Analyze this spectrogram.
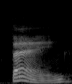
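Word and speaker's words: Thang: He proposed meaning the finance minister named Prime Minister Fang. Yeah, it's spelled T H A N G.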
